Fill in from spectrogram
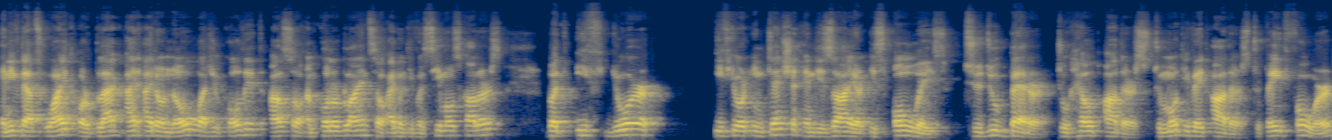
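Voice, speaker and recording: A man with a non-native accent at a moderate pace. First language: not English. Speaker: workshop founder and researcher. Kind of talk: live stream interview. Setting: online live stream. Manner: animated.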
